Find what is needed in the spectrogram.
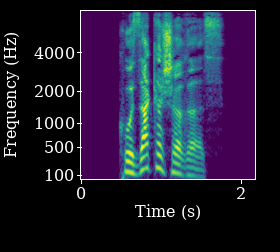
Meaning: strong/mixed nominative/accusative neuter singular comparative degree of kosakisch
- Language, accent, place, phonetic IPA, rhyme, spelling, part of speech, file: German, Germany, Berlin, [koˈzakɪʃəʁəs], -akɪʃəʁəs, kosakischeres, adjective, De-kosakischeres.ogg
